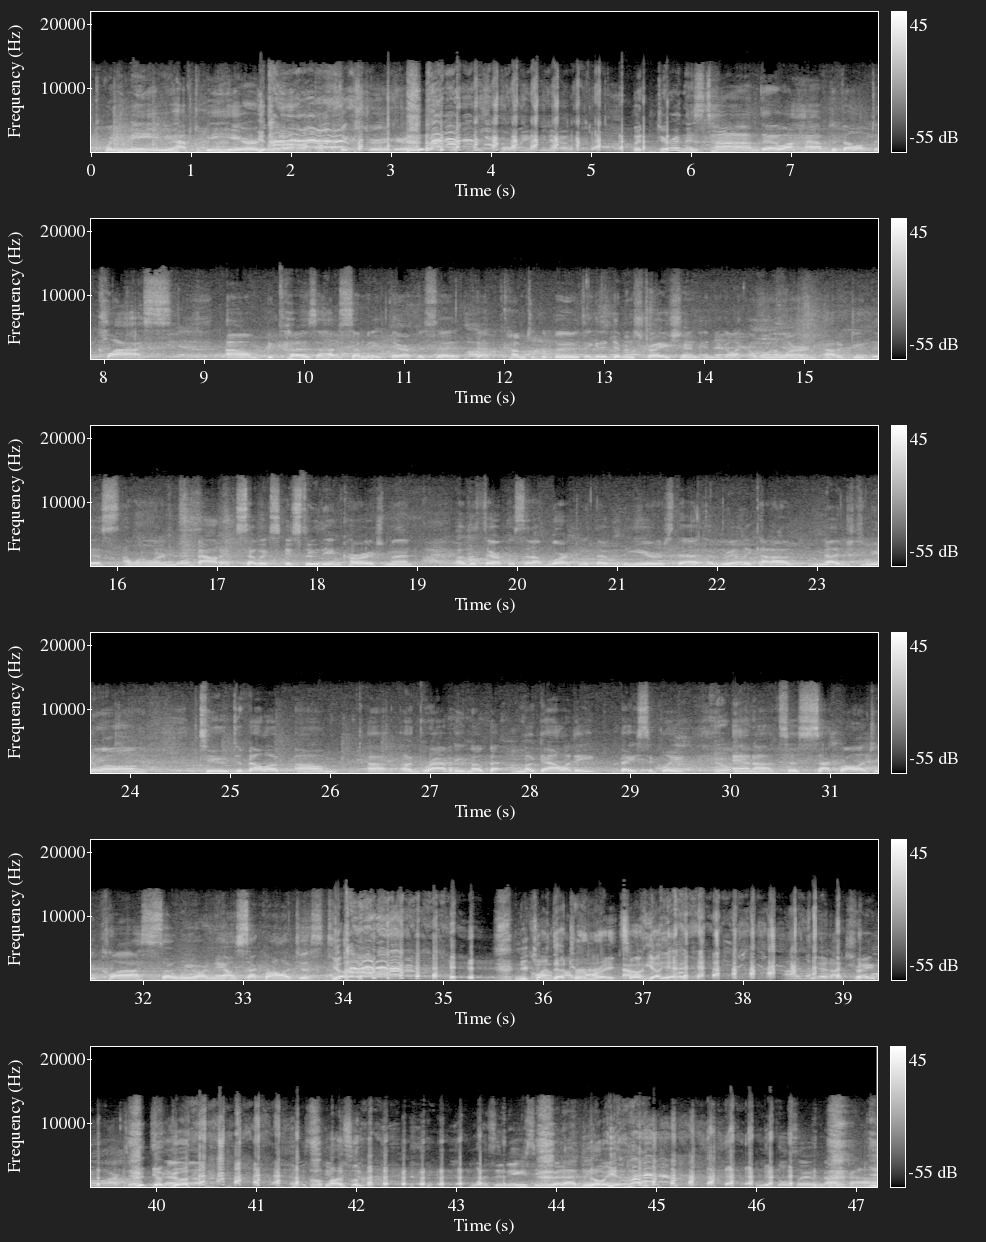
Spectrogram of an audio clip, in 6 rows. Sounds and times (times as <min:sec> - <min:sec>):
Laughter: 0:01.7 - 0:06.3, 0:33.9 - 0:35.5, 0:37.1 - 0:44.0, 0:44.6 - 0:47.0
Speech: 0:29.2 - 0:30.4, 0:35.8 - 0:37.4, 0:38.4 - 0:40.6, 0:46.1 - 0:47.2.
